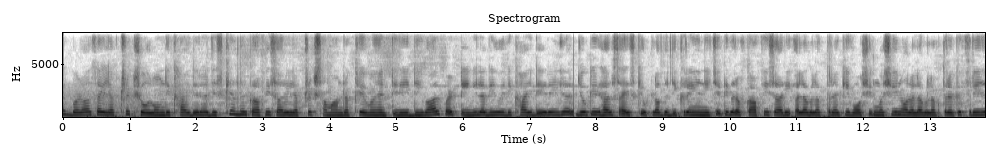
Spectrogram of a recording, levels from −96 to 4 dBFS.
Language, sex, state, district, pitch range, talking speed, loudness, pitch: Hindi, female, Andhra Pradesh, Chittoor, 240-260 Hz, 235 wpm, -13 LUFS, 245 Hz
